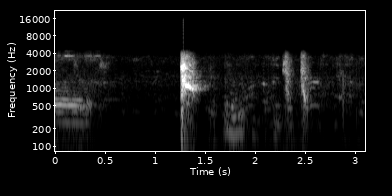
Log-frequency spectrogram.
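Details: A Pomeranian barking at a wall gives a sharp, high bark, then two quicker yaps, with a person's voice nearby.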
